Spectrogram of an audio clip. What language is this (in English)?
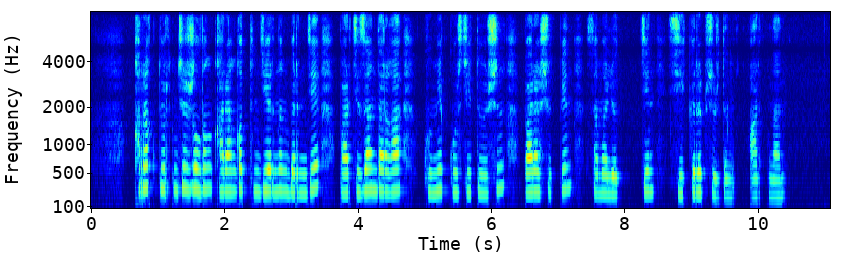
Kazakh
